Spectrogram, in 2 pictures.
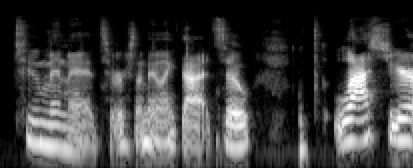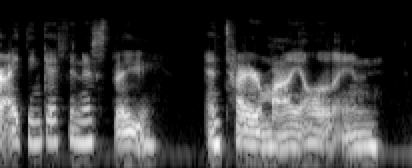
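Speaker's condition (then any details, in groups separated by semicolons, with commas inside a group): Cerebral palsy; spastic legs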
